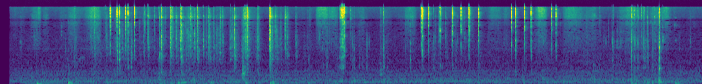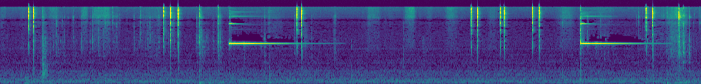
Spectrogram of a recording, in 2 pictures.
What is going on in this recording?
I sat at a desk and used the computer mouse while typing on the keyboard. While working, my phone produced notification sounds twice. I continued typing and using the mouse.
